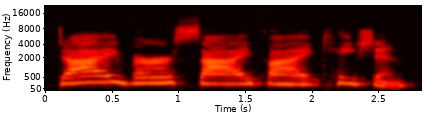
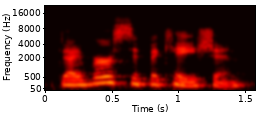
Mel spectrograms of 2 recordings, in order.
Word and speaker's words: diversification: doesn't sound quite right this is the prefix die so we will keep the long sound so the next syllable to check would be this eye let's change it from a long eye to a short eye diversification that still isn't a word so let's switch this to a short eye diversification there we go here's another another long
